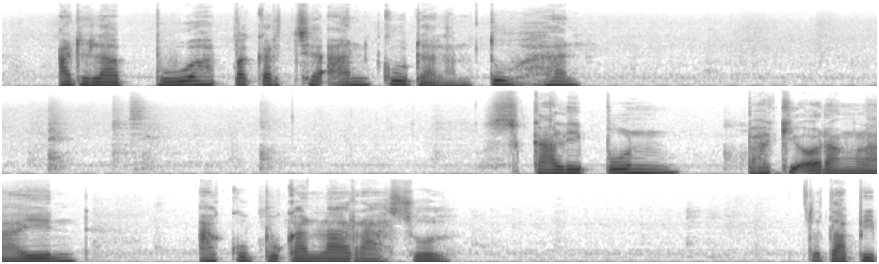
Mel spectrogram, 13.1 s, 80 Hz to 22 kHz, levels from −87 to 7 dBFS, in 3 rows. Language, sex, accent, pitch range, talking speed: Indonesian, male, native, 105-160 Hz, 60 wpm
